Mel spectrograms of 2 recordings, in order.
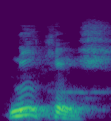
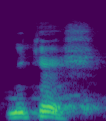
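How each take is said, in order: First: The stress is on the first syllable. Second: The stress is on the second syllable. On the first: The speaker calls it wrong. "what happens if I play around with the stress of the syllable?" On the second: The speaker calls it right. "my actual stress goes on K"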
